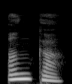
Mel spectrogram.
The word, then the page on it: ಅಂಕ: aŋka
